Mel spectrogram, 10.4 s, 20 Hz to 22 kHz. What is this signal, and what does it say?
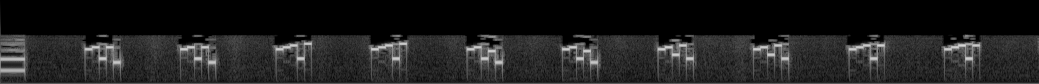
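Five-tone selective call (ZVEI), heard as quick runs of five tones, tones of about 80 ms. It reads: 89391 89391 89033 89033 89371 89371 89503 89503 89030 89030
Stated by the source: Received on SDR, ZVEI five-tone call 89042.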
